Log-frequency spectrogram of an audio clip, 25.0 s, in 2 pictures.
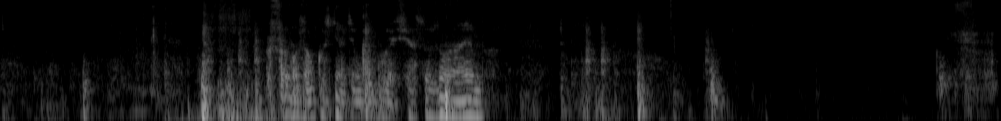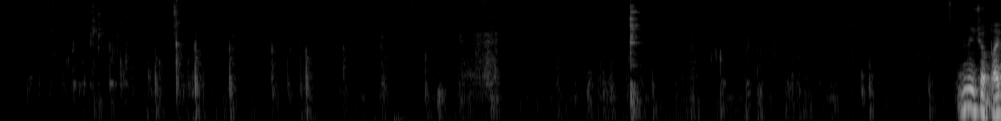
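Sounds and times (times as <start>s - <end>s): chewing and crunching salad: 10.3s - 24.7s.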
